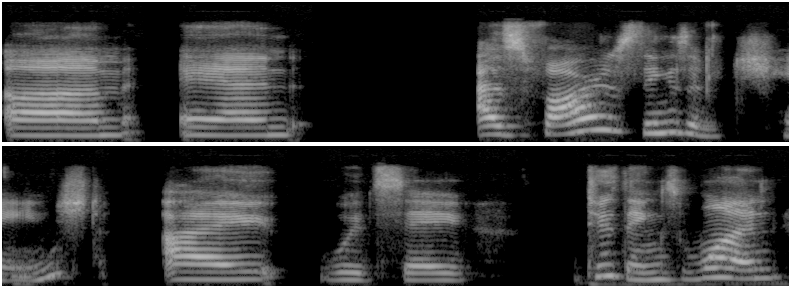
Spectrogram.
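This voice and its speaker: A woman's voice: fairly high pitch, drawn-out words. A woman actor casually introducing herself on a group call.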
